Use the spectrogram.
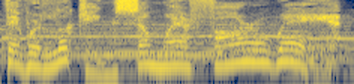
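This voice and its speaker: A man narrating a video game story cutscene in a measured, dramatic storytelling manner. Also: high-pitched, big pitch swings. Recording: music under the voice. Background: music.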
